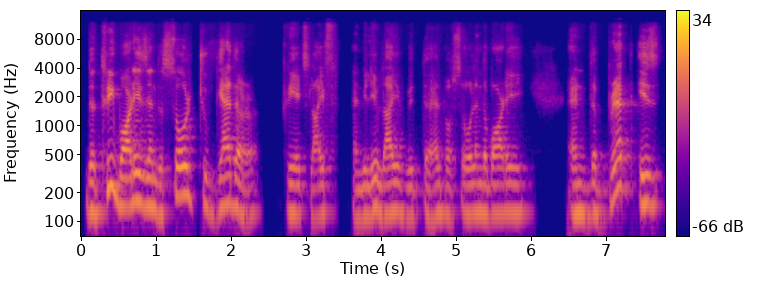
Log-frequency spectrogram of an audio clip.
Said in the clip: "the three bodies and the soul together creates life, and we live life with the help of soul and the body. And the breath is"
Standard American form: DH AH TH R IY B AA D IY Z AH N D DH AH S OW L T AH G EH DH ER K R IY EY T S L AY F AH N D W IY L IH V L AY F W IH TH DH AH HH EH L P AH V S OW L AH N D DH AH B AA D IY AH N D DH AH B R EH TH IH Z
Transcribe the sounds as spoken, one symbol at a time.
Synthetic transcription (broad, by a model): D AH T R IY B AA D IY Z AH N D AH S OW L T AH G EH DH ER K R IY EY T S L AY F AH N D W IY L IH V L AY F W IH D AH HH EH L P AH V S OW L AH N D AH B AA D IY AH N D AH B R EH T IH Z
